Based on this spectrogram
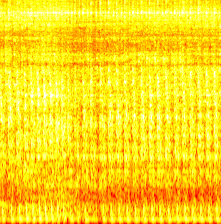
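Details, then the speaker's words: Honda Supra Fit/Legenda/Revo-type motorcycle idling with a hard, rapid "klotok" knock on every firing pulse that grows louder when revved, suspected worn connecting rod, unlike a valve's lighter "kelitik" tick. "Jadi kalau digas itu makin kencang, jadi pengalaman saya kalau bunyinya klotok gitu ya. Kalau digas makin kencang biasanya dari stang seher."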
